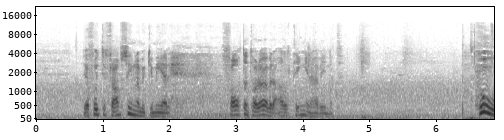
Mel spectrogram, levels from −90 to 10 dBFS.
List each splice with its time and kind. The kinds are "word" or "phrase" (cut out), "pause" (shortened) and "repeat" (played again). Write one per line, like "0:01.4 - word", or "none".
none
